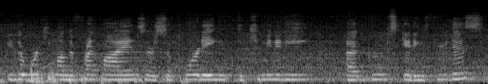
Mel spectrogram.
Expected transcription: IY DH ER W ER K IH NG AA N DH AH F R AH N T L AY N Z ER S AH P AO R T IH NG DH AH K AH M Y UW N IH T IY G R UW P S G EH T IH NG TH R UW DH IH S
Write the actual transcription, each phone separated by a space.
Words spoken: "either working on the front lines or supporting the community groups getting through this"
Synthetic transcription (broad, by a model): IY DH ER W ER K IH NG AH N DH AH F R AH N T L AY N Z ER S AH P AO R T IH NG DH AH K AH M Y UW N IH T IY G R UW P S G EH T IH NG TH R UW DH IH S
